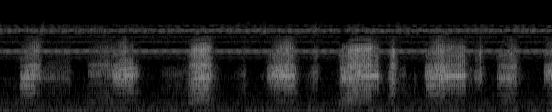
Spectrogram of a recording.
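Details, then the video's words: Frog croaks at the waterside: short raspy bursts about every half second, some with a brief whistled edge, separated by quiet gaps over a constant high insect drone. "Frog Lullaby: Relax to the Sound of Croaking Frogs"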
